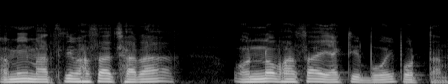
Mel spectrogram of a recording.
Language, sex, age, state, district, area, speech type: Bengali, male, 60+, West Bengal, Murshidabad, rural, spontaneous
